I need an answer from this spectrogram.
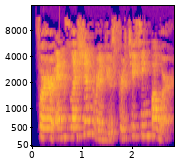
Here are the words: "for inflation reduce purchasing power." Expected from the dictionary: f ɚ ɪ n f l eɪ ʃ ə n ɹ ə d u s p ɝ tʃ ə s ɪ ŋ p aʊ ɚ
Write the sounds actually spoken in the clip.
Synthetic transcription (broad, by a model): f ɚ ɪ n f l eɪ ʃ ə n ɹ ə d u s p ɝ s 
